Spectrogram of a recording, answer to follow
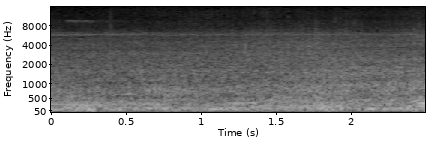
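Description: Street ambience with a minivan's engine running as it drives slowly along a dirt road, a steady low rumble.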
